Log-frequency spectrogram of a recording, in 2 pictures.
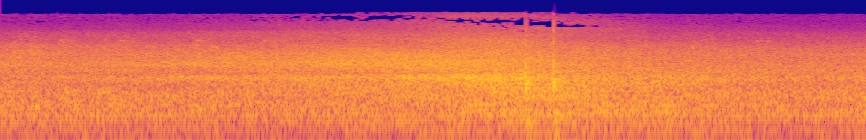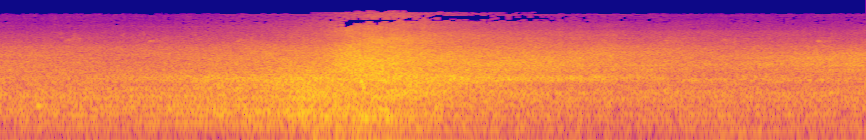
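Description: Two vehicles pass by, each swelling up and fading away: one about four seconds in, and a louder one about nine seconds in. A steady rushing noise runs underneath.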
